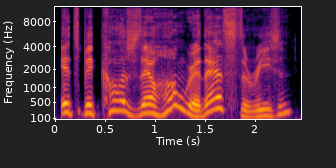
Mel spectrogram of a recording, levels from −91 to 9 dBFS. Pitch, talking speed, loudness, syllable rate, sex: 210 Hz, 170 wpm, -17 LUFS, 5.2 syllables/s, male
